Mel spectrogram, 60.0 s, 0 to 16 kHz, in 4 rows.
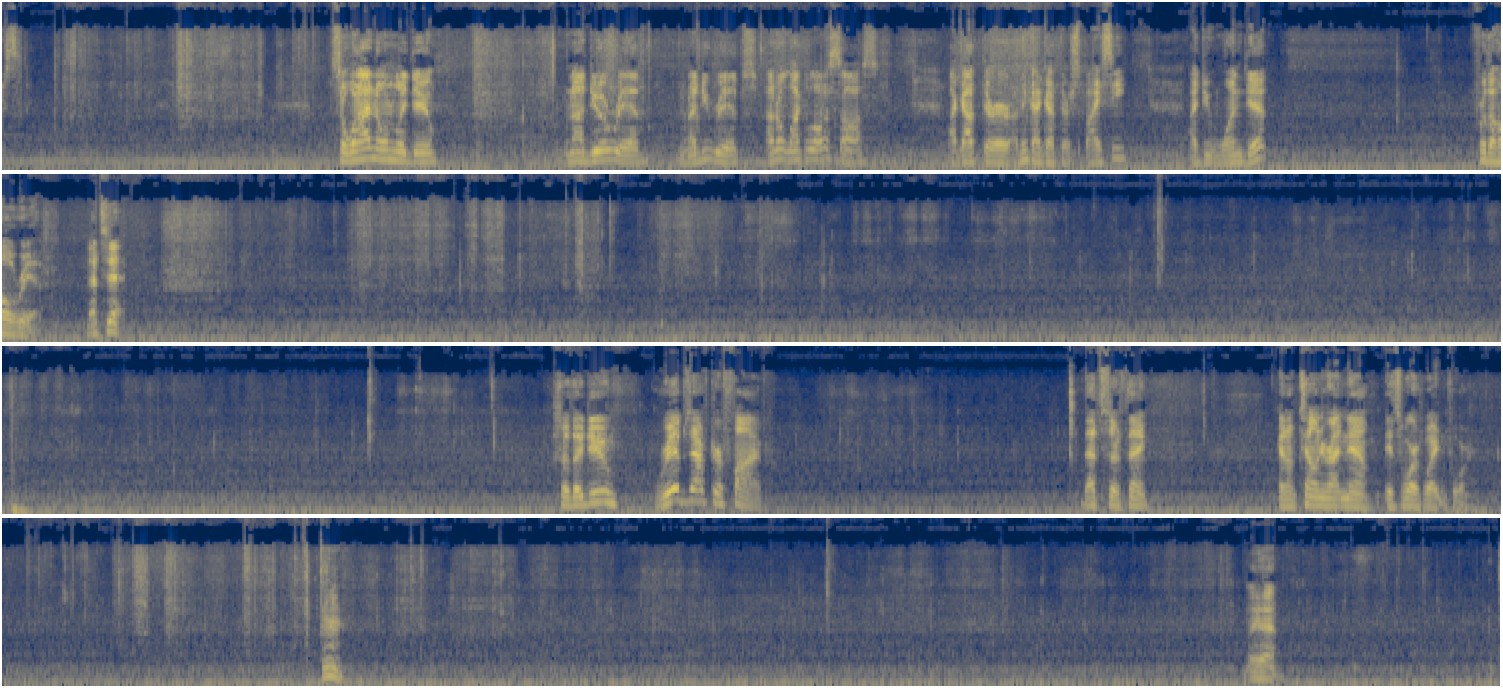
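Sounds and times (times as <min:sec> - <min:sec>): man chewing and rustling: 0:00.0 - 0:11.5, 0:12.8 - 0:35.5, 0:37.6 - 0:42.7, 0:44.7 - 0:59.9
car engine idling: 0:00.0 - 0:59.9.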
